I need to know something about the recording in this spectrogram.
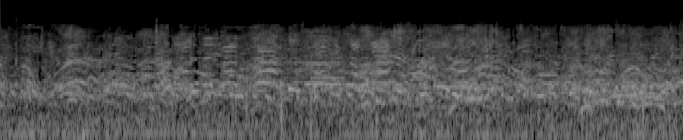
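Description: A crowd of men and women chatters outdoors at a distance.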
